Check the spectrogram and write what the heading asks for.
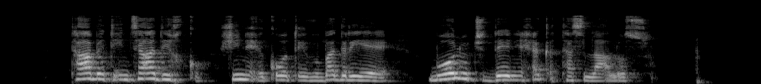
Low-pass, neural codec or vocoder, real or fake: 9.9 kHz; vocoder, 24 kHz, 100 mel bands, Vocos; fake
